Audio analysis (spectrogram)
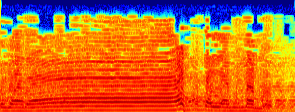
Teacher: فأدغم التاء الأولى في التاء الثانية وقرأ هكذا ولا تيمم.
